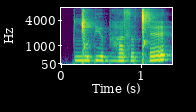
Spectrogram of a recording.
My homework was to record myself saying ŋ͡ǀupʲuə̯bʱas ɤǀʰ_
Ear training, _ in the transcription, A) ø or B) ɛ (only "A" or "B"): B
